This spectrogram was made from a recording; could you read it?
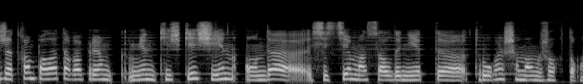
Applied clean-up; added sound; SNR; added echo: neural mask model RNNoise.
